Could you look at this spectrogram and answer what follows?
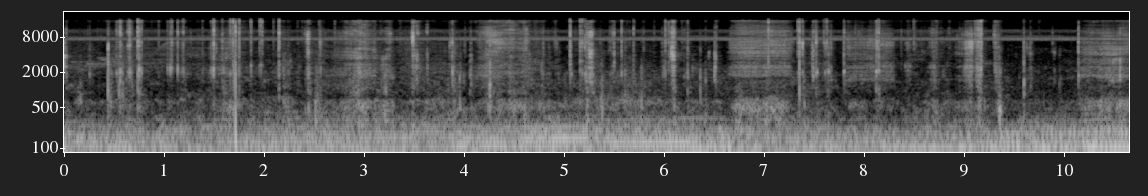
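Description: Cooked crab shell being cracked and picked apart by hand and eaten: a run of small sharp clicks and scrapes at irregular intervals.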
